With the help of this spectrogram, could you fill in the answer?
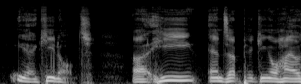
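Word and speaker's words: Kienholz: Oh, Lincoln Keenoltz. Yeah, Keenoltz. He ends up picking Ohio State over Caleb DeBoer and Washington. So hey, we're not going to take a 2023 quarterback has turned into, Keenoltz is too good to pass up.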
